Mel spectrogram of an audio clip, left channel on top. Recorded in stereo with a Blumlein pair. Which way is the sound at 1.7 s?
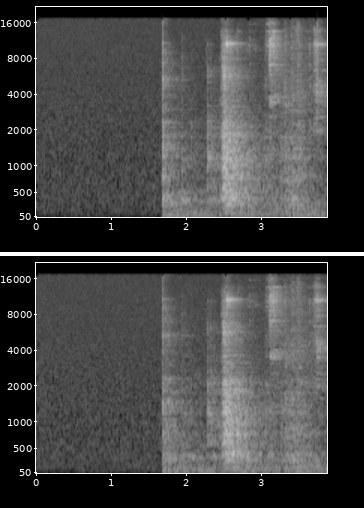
55° left.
